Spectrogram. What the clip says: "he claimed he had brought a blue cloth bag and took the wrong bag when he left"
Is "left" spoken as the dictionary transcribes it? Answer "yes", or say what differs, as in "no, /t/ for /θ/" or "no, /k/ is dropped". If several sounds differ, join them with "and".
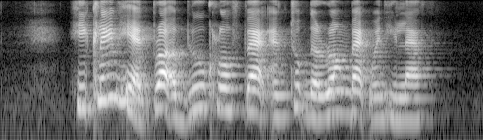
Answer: yes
